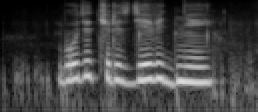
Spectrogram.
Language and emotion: Russian, neutral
